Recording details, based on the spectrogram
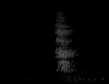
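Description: One short, forceful, unvoiced breath out through an open mouth after a small breath in: a low-lung-volume huff for clearing secretions from the smaller airways.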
